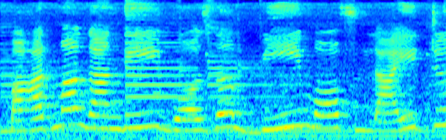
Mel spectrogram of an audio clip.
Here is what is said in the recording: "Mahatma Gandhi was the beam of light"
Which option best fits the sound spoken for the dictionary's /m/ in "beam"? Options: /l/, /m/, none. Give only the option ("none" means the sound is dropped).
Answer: /m/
